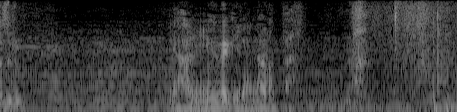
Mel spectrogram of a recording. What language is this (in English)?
Japanese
